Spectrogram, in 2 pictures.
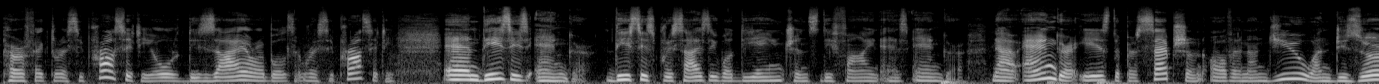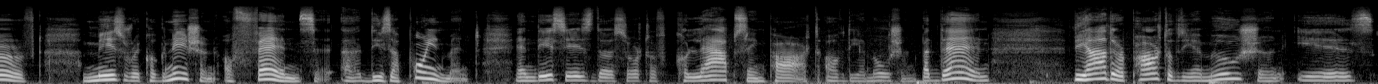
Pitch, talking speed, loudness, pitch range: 170 Hz, 110 wpm, -20 LUFS, 160-210 Hz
